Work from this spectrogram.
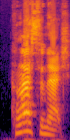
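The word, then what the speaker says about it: Kolašinac: Is that how you pronounce it? Kalashnikov? Kalasinac.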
